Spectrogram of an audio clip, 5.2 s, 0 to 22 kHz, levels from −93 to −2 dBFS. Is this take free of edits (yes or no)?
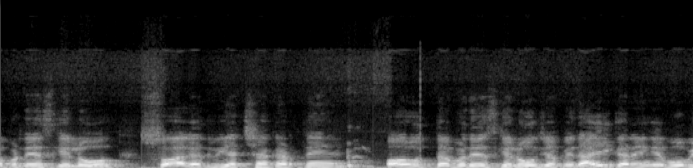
no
